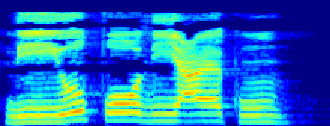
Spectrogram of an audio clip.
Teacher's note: ننتبه إلى ليطلعكم قلقلة الطاء وكسر اللام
